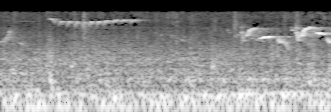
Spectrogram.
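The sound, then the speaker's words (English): Faint bird calls: a thin, high chirp early on and a few sharper high chirps near the end over a soft, steady background hiss. “Pay no mind to that bird.”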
